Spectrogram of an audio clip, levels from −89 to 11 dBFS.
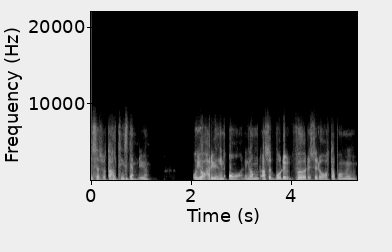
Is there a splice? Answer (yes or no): no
